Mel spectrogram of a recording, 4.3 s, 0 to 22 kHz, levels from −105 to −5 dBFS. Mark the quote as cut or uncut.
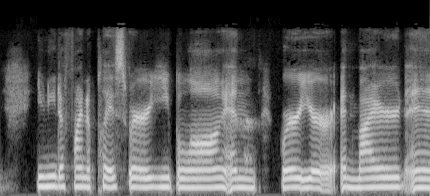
uncut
